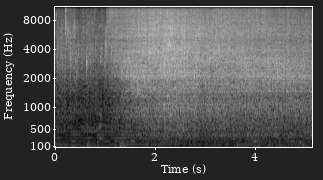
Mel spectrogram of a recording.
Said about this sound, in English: you're gonna take your enough water to deglaze that pan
